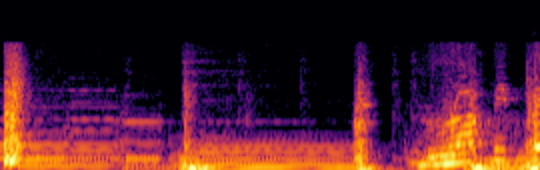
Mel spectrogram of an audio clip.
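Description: Electric blues band playing: electric guitar notes ringing over bass and drums, with a note bent upward about three seconds in.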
